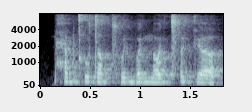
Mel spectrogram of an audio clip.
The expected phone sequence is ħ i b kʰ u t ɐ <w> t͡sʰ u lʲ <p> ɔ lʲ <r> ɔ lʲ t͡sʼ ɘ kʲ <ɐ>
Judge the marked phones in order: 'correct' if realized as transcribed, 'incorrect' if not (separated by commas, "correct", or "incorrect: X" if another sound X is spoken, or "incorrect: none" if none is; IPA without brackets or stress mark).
incorrect: b, incorrect: b, incorrect: n, correct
